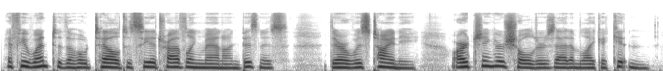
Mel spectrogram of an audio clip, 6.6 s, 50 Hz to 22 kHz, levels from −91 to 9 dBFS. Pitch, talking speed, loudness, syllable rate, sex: 195 Hz, 215 wpm, -18 LUFS, 5.9 syllables/s, female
